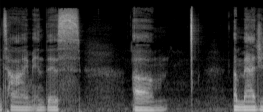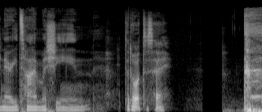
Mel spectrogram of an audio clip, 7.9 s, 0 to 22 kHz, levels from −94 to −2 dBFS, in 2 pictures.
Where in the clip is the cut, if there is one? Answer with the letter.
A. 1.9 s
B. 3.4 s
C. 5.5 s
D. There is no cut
C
